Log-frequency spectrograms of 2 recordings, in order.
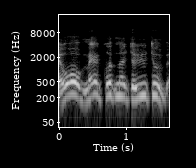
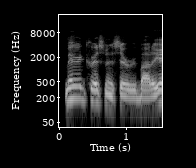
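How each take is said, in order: First: Higher-pitched imitation with altered consonants; mimicking restaurant family. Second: Said in the usual way. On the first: Restaurant family returning Christmas greeting, mimicked in high voice. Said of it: "I don't mean to mock them". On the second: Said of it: "I was like".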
